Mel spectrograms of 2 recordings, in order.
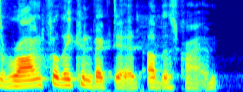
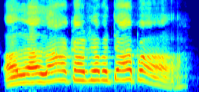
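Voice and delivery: high, slow, hammed-up wizard incantation; spell-casting voice; 12 semitones higher, 4 dB louder, slower than usual. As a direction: chant it like a cartoon wizard. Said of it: "that's how he says it".

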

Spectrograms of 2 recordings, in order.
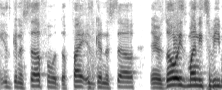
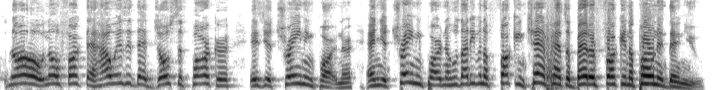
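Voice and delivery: heated rant; 6 semitones higher than usual. Real, not acted. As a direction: rant it, incredulous and angry. Heated rant about opponents.

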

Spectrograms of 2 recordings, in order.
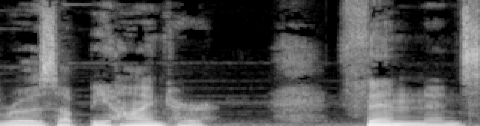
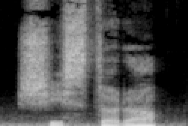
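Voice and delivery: ordinary delivery

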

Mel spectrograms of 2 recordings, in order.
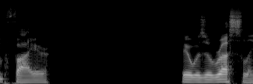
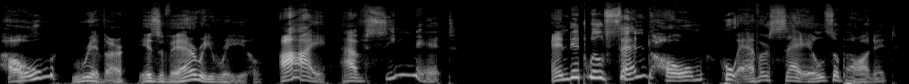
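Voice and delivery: soothsayer voice; 5 semitones higher than usual. Acted. Soothsayer character voice.

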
